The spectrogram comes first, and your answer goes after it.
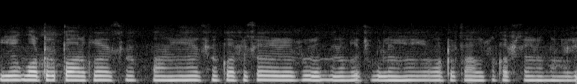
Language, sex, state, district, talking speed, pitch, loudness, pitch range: Hindi, female, Bihar, Patna, 165 wpm, 195 Hz, -17 LUFS, 195-200 Hz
